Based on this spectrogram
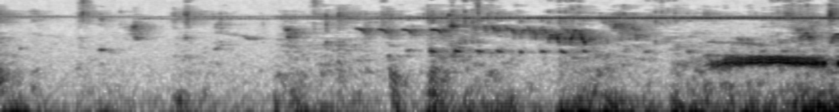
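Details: Wild yellow bitterns, a family with chicks at the nest: soft high chirps run quickly, then a wavering mid-pitched whistle closes the passage, with a low background hum throughout.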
